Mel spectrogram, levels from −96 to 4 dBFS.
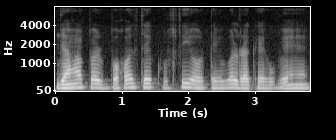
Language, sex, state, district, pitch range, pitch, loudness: Hindi, male, Jharkhand, Ranchi, 120-140 Hz, 125 Hz, -19 LUFS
